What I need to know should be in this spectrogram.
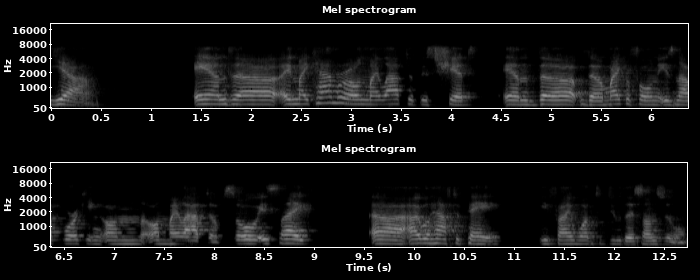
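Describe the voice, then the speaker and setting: A woman speaks at medium pitch with fairly even intonation. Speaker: enneagram content creator. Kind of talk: casual chat. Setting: video call. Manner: slow. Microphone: laptop mic not working.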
